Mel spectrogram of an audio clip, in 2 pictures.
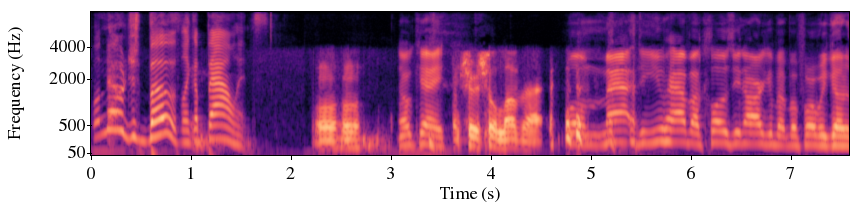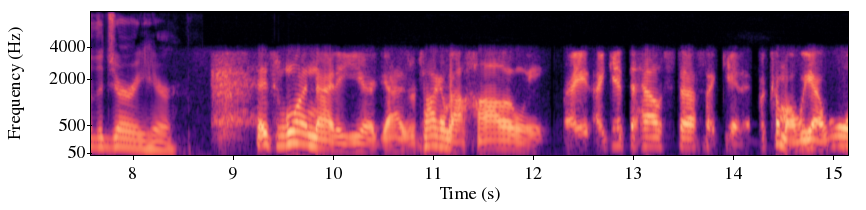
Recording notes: Called into the Show!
